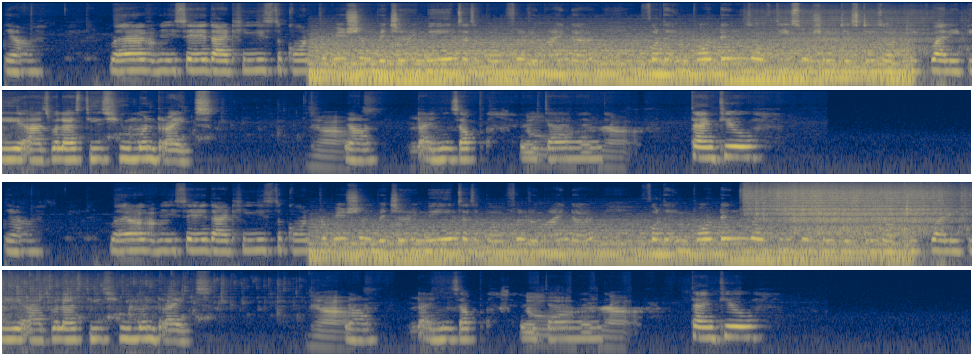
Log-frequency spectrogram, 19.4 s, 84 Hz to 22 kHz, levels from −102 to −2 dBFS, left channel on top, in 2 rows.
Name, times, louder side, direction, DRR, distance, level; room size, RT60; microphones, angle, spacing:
voice 1, 0.0-0.4 1.1-11.8 13.1-13.4 13.8-14.6 14.9-15.7 16.6-17.3, left 3 dB, 50° left, 1.4 m, -32 dB
voice 2, 1.2-1.5 12.7-13.2 14.7-16.1, right 4 dB, 30° right, 2.8 m, -43 dB
sound 1, 3.0-9.1, left 7 dB, 75° left, 0.3 m, -27 dB
Bathtub (filling or washing), 7.4-11.9 12.4-12.5, right 9 dB, 85° right, 5.8 m, -36 dB
head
